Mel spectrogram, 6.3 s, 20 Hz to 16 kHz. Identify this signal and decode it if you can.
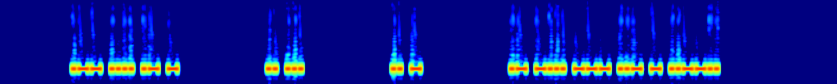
Morse code, heard as a keyed tone, about 50 wpm, 700 Hz. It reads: WHAT IS IT ABOUT?
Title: 4x Word-Spacing - Sentences from Top 100 Words - 50wpm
